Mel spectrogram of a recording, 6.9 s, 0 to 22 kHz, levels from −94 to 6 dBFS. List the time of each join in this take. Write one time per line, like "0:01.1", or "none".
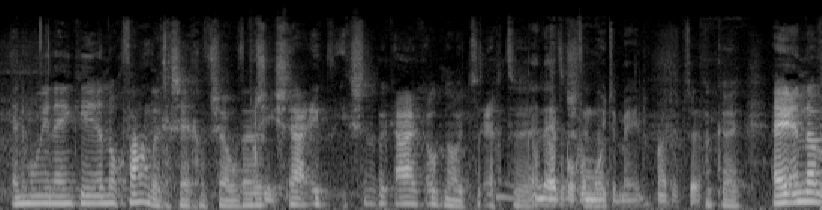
0:01.0
0:02.0
0:03.2
0:04.0
0:04.8
0:05.8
